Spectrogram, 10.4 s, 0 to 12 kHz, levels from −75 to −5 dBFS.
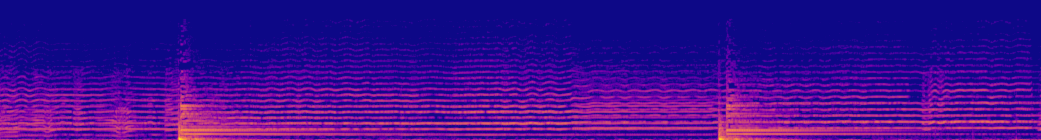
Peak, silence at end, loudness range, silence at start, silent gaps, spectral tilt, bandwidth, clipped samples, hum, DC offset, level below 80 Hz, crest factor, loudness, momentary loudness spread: -4 dBFS; 0 s; 4 LU; 0 s; none; -5 dB/octave; 10.5 kHz; under 0.1%; none; under 0.1%; -46 dBFS; 26 dB; -29 LUFS; 13 LU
